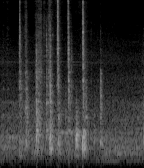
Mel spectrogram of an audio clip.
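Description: A quick, irregular run of light clicks and taps, about ten in a second and a half, as a metal mid-strap is pressed and seated into place on an aircraft wing spar.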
